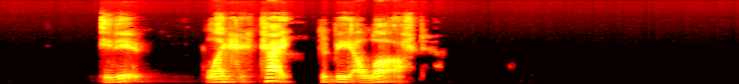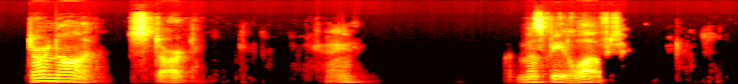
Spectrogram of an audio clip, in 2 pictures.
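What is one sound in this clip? A middle-aged man talks in short bursts, thinking aloud close to a microphone.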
